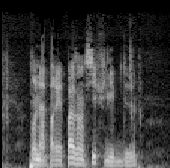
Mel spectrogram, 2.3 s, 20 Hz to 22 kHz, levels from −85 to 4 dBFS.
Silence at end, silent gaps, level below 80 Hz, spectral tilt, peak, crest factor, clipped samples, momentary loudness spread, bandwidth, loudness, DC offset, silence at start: 0.4 s; none; -28 dBFS; -4.5 dB/octave; 0 dBFS; 16 dB; under 0.1%; 9 LU; 15 kHz; -16 LUFS; under 0.1%; 0.05 s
